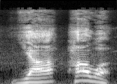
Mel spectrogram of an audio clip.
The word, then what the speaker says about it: Yahweh: The closest correct pronunciation that we have of the true name of the Most High, YHWH, is Yahweh. Okay? HWH is pronounced Hawa. Okay? Hawaha, actually. The Y is Yah.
